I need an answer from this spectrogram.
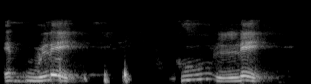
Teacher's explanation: la E, muy a pesar de que va acentuada en esta palabra, es abierta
